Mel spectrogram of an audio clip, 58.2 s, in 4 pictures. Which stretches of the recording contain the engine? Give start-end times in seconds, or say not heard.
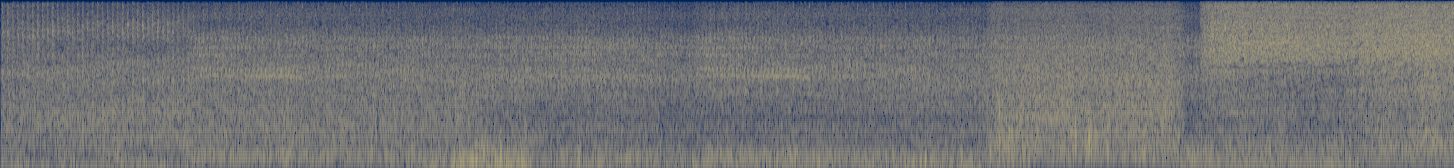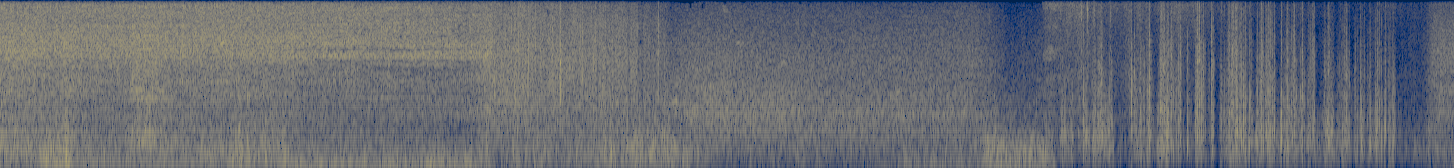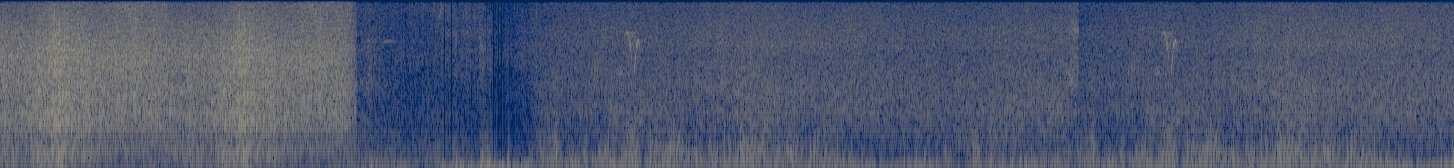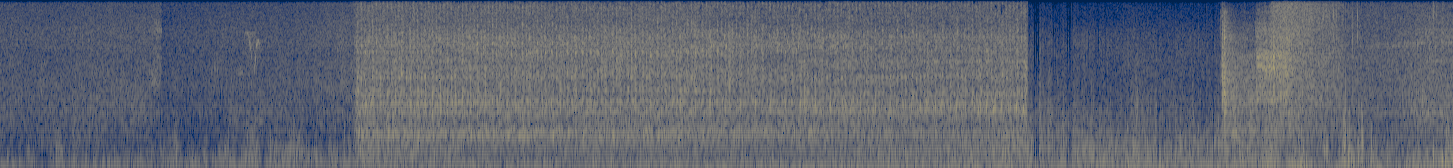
0.0-19.5, 47.1-58.1.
